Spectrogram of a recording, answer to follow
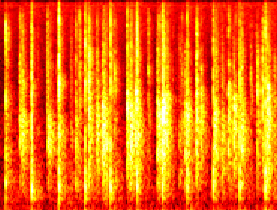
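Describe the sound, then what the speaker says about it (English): Audience applause at an inter-collegiate quiz and debate competition, steady rhythmic clapping from many hands, fairly close and loud, with no talk over it. "Clap, clap, clap, clap,"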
